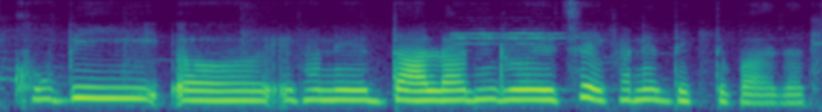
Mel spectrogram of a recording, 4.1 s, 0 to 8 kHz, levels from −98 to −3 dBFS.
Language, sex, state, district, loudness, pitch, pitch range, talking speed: Bengali, female, West Bengal, Jhargram, -23 LUFS, 225 Hz, 215-235 Hz, 145 wpm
